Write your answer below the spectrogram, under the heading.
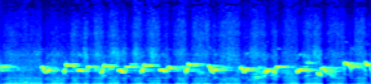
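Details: Sooty-headed Bulbul ropel, played to get caged birds singing fast: rhythmic bursts of short clear whistles, up-slurred and down-slurred, grouped in quick clusters.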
